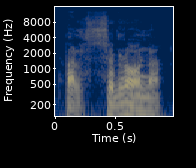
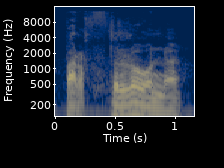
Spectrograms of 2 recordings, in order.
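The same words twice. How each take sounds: First: The c sounds like English s. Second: The c sounds like English th. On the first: This is how it is said everywhere else. "everywhere else it will be pronounced Barcelona, like an S" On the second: This is how it is said in parts of Spain. "pronounced like a T H in English, like in Barcelona"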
